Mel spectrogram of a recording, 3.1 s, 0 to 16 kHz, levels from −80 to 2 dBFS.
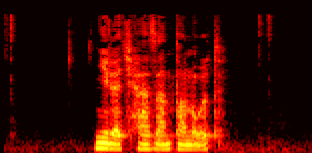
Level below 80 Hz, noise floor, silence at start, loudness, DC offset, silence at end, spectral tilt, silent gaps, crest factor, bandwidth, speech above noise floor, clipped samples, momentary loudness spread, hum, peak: -56 dBFS; -63 dBFS; 0.95 s; -21 LUFS; under 0.1%; 0.9 s; -6 dB/octave; none; 18 dB; 11.5 kHz; 44 dB; under 0.1%; 10 LU; none; -4 dBFS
